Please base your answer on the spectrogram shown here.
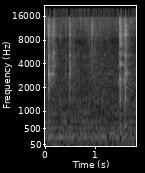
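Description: Pasta bake mixture scooped and scraped into an oiled baking dish, a few close clinks of a spoon against the dish over soft, wet shuffling, quiet and brief, with no talking.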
